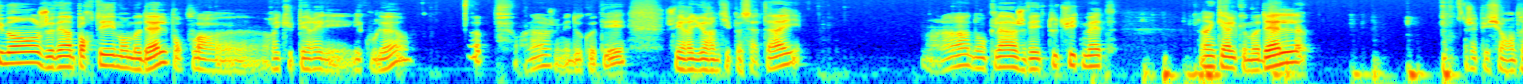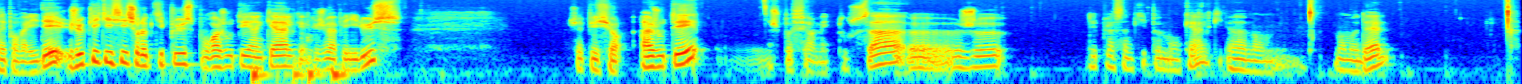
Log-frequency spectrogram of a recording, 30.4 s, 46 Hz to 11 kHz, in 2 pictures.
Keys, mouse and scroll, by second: 0.7 click, 2.2 click, 3.2 click, 4.4 click, 5.3-6.3 drag, 7.1-8.4 ctrl+drag, 8.9-9.8 drag, 10.3 click, 11.2-14.6 typing, 16.5 click, 17.6-19.1 typing, 21.4 click, 22.9 click, 23.3 click, 25.2 click, 25.6-26.9 drag, 27.4 middle click, 28.1 middle click, 28.8 middle click, 29.3 middle click.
